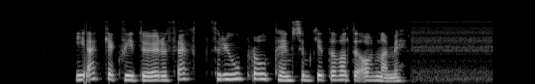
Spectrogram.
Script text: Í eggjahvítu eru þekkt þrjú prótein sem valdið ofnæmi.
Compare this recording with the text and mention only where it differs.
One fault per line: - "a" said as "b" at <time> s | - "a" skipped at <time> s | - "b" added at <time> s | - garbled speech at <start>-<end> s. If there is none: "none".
- "geta" added at 3.2 s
